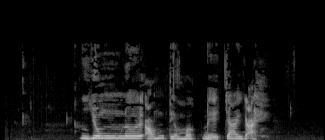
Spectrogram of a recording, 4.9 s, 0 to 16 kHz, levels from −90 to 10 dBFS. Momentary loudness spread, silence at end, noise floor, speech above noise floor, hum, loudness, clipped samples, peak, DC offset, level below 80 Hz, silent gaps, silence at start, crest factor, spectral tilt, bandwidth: 6 LU; 0.9 s; -70 dBFS; 46 dB; none; -25 LUFS; under 0.1%; -8 dBFS; under 0.1%; -80 dBFS; none; 1.2 s; 20 dB; -6 dB/octave; 11 kHz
